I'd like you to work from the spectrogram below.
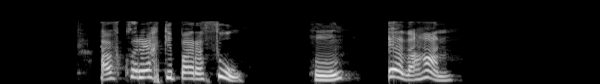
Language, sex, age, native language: Icelandic, female, 40-49, Icelandic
